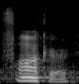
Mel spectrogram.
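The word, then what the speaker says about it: Fokker: aviation prodigy baron anthony focker you wanted to pronounce that for me it's f-o-k-k-e-r focker is cancelled when focker dies during minor surgery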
